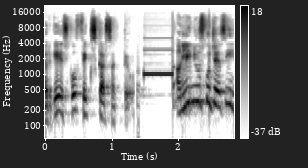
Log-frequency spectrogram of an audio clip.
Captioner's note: beep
